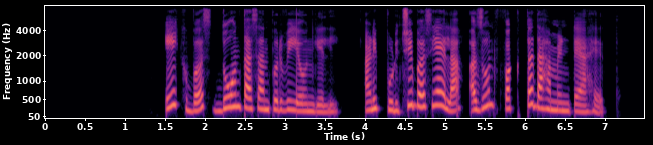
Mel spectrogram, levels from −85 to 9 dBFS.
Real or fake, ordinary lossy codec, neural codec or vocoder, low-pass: real; none; none; 7.2 kHz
